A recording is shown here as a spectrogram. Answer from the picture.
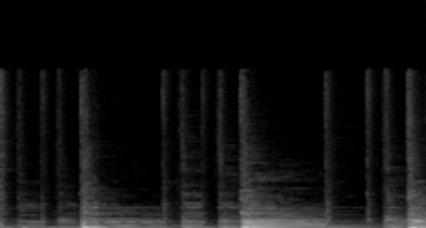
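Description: Acoustic guitar strummed, with chords left ringing. Two strong strums come about one second and two and a half seconds in, with lighter strokes between them.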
